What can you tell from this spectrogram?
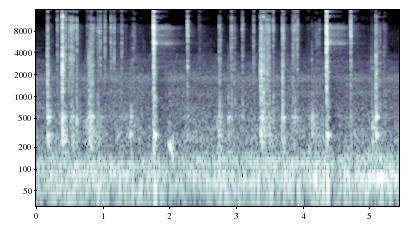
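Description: Torque wrench ratcheting on the bus wheel-hub nuts as they are torqued one by one: irregular ratchet ticks, with a few sharper, louder clicks, the loudest about two seconds in and again past four seconds.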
